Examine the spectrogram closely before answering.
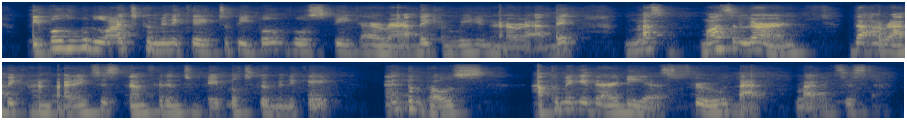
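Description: In a Filipino accent, a man talks at a fairly quick pace and medium pitch, with ordinary pitch variation. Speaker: education consultant. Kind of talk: lecture. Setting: video call. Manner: halting.

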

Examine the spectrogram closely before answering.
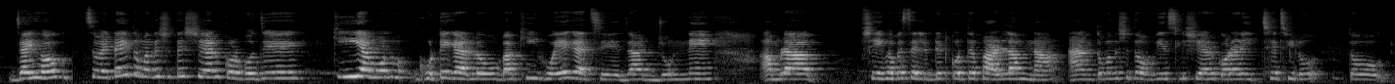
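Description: Against audible room echo, a woman speaks with a high pitch and ordinary pitch variation. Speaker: vlogger. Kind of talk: casual vlog chat. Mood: subdued, sharing family troubles. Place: home room. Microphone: phone near.

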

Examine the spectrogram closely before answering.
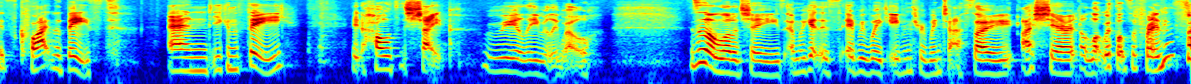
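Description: The woman talks at a moderate pace with ordinary pitch variation. The background is quiet. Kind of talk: tutorial. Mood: cheerful, laughing often. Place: kitchen. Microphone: phone near.

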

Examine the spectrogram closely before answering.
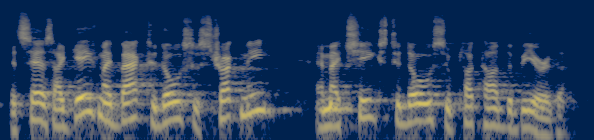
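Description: Somewhat breathy, a man speaks with a French accent at a moderate pace, his intonation lively. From Europe. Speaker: church speaker. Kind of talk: sermon-style religious presentation. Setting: church. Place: church.

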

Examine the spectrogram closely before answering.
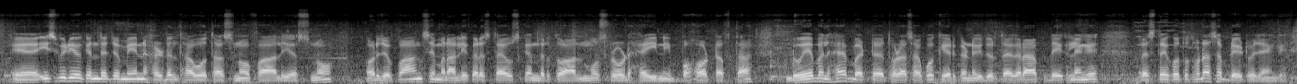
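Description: Noticeable background noise sits behind a man speaking at a fairly quick pace. His loudness is very even and his pitch variation ordinary. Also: fairly low pitch for a man. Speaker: travel vlogger. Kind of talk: casual vlog chat. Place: street. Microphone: phone near.

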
